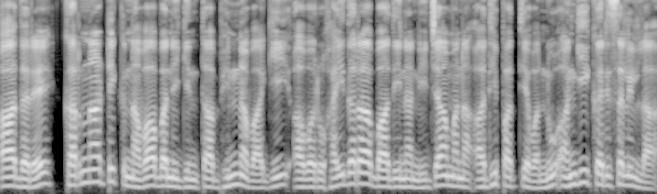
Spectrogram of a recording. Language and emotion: Kannada, neutral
